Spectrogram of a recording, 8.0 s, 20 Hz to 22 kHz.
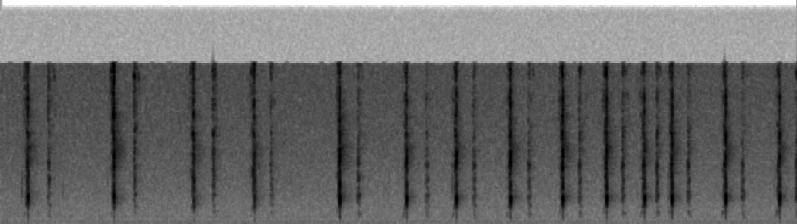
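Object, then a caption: Steel scissors. Large stainless steel scissors with black plastic handles and solid blades are held in the hand and opened and closed so the blades scrape and snip against each other, while other scissors lie still on a fabric surface. About 26 short, crisp, bright metallic snips sound at an irregular pace, each dying away almost instantly over a faint steady low hum.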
